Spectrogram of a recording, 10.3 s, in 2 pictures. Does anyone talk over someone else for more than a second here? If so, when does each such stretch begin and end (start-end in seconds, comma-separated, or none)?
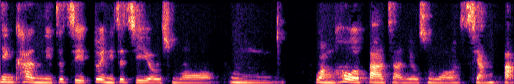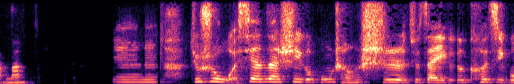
none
